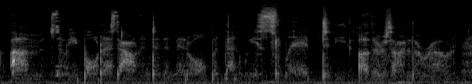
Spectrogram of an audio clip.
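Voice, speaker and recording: A woman whispering at a moderate pace, with noticeable background noise. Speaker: ASMR creator. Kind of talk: whispered ASMR storytime. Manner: whispered; chatty, rambling.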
